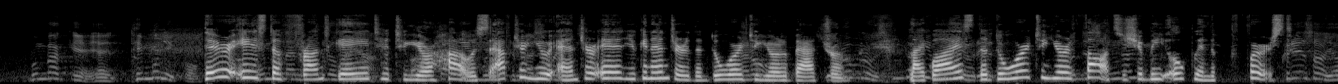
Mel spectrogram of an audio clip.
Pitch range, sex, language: 215-275 Hz, female, Korean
